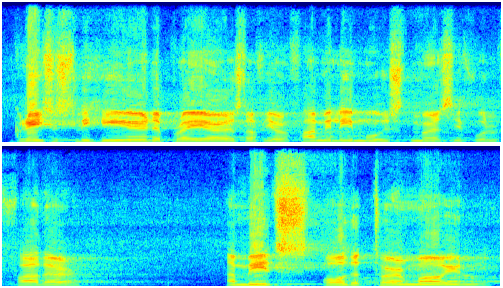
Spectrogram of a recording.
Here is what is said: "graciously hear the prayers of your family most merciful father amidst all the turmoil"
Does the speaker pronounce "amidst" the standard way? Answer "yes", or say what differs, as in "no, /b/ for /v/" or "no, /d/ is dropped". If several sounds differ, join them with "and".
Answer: yes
